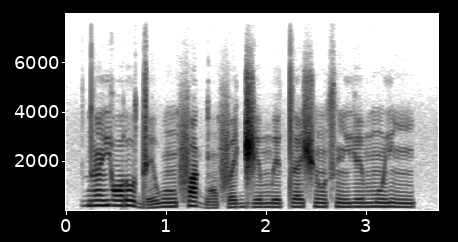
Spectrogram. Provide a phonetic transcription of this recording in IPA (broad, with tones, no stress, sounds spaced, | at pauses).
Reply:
d ɛ̃˦ j ɔ˦ ɾ o˦˨ d e˨˦ w ũ˦ f a˦˨ ɡ͡b ɔ̃˨ f ɛ˧ d͡ʒ e˦ m e˦ t ɛ˧ ʃ ũ˧ s ĩ˧ j e˦ m ũ˦ j ĩ˦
